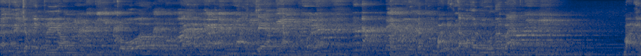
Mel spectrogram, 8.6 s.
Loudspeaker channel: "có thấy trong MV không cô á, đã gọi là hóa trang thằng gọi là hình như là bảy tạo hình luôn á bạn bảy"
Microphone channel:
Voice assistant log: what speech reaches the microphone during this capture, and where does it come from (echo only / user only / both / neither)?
both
